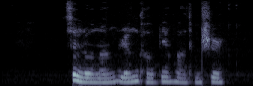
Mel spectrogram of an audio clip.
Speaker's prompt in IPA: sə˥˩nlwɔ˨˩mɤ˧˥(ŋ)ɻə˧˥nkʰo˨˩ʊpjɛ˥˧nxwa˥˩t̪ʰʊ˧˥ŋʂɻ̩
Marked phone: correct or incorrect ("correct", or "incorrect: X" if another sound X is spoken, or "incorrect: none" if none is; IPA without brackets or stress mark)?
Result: correct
